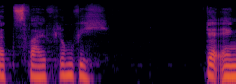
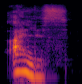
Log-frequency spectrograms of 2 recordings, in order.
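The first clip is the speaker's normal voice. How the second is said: louder, gasped-out answer; 5 dB louder than usual. A narrator's reading. Gerber answers the angel's question, gasping. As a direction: gasp the word out. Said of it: "keuchte Gerber".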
